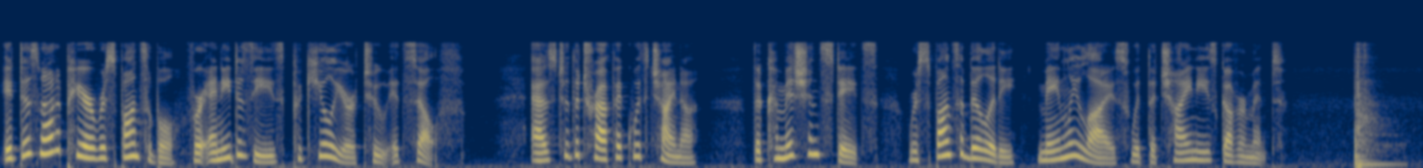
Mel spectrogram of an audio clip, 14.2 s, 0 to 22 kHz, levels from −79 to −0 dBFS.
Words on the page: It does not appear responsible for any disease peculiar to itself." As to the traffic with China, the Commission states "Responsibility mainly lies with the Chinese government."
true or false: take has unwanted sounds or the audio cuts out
true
